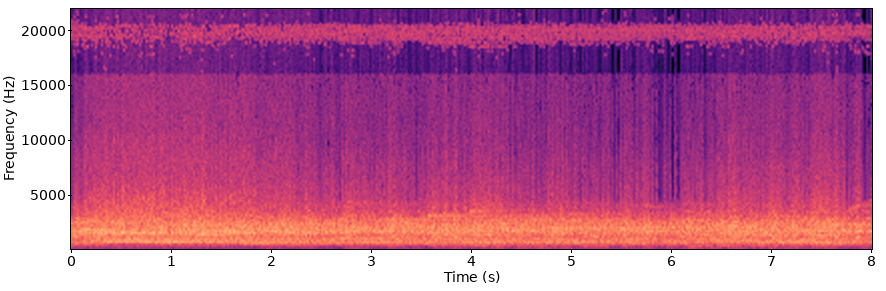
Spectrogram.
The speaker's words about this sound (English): Listen to that crowd. They're cheering Fred Allen as he leads his weekly parade to the old Town Hall. Fred's leading the band with a Roman candle, and the Mighty Allen Art Players are right behind doing their best to dodge the spark.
